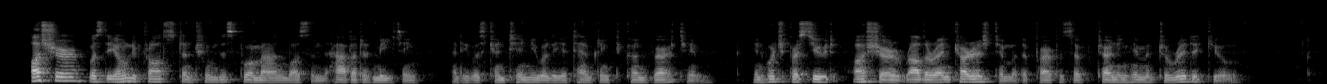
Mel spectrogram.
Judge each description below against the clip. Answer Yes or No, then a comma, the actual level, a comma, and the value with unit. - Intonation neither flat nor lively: Yes, average, 3.6 semitones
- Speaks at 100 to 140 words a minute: No, average, 170 wpm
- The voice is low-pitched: Yes, low, 110 Hz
